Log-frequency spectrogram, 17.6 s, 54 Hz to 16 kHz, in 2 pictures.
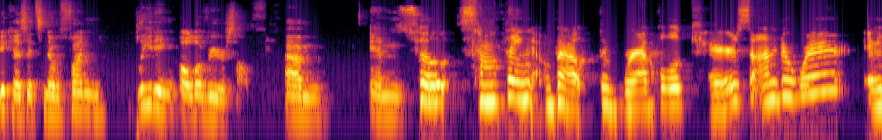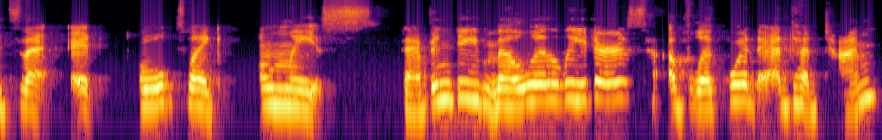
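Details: Ataxic dysarthria in an adult woman with progressive, type-undiagnosed ataxia despite many genetic tests, onset at age 26, affecting balance, speech and nerves with nerve pain; primarily a wheelchair user; also severe anxiety and depression.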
